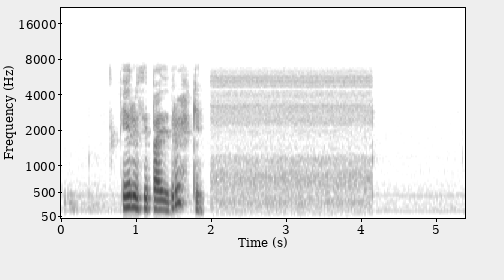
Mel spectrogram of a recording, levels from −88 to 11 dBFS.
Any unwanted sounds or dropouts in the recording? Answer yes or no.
no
